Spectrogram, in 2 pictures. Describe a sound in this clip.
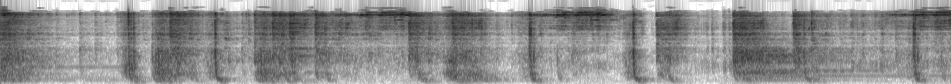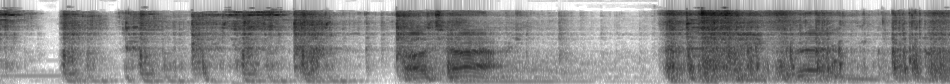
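Swords clash and clank in a lively game battle.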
